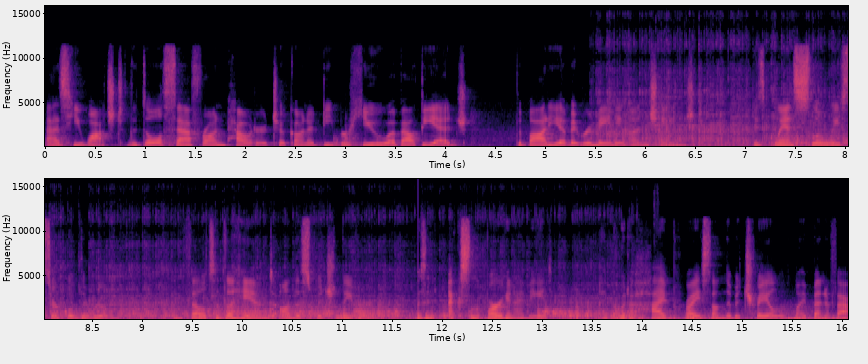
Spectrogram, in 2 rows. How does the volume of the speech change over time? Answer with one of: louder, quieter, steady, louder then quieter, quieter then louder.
steady.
